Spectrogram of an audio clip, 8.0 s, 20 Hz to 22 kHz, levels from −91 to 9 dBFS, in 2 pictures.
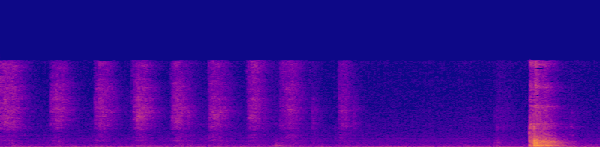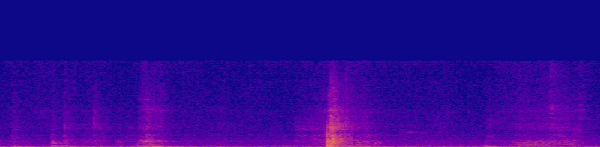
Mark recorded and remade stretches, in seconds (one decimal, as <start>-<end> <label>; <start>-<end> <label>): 0.0-5.6 recorded; 5.6-7.4 remade; 7.4-8.0 recorded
